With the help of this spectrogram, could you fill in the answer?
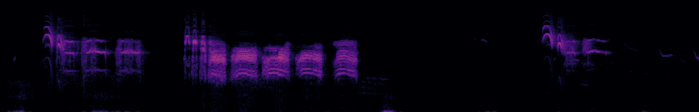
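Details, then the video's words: A mountain chickadee in natural habitat gives thin, high introductory notes, then a run of about six hoarse, buzzy 'dee' notes, and a second high burst after a pause. "Mountain Chickadee Sounds!"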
